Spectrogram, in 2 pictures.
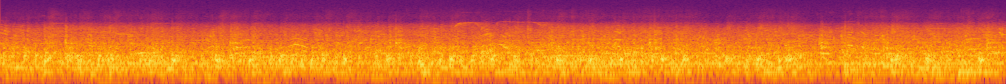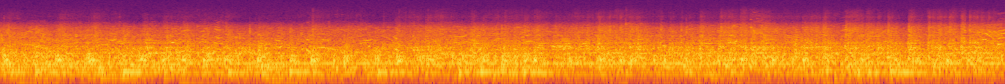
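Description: A crowd of onlookers chatters nearby.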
